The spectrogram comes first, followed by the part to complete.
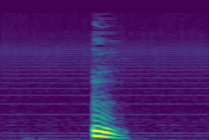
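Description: A man's short "mm" falling in pitch about a second in, over a faint, steady electrical hum.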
